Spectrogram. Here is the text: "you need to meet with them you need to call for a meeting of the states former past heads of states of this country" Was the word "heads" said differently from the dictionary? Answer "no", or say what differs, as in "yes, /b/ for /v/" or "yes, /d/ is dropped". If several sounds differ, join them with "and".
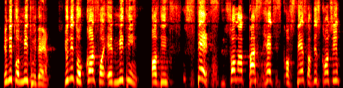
yes, /s/ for /z/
